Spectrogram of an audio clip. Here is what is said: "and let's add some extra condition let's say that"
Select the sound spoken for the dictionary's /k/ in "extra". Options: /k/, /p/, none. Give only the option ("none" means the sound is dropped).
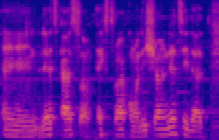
/k/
